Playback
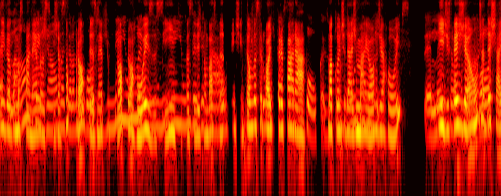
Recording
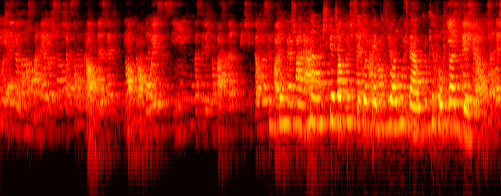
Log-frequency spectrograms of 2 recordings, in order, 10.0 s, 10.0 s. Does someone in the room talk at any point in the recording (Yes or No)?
Yes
